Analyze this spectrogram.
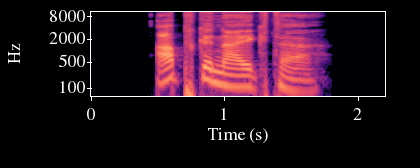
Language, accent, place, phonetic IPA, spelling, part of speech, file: German, Germany, Berlin, [ˈapɡəˌnaɪ̯ktɐ], abgeneigter, adjective, De-abgeneigter.ogg
- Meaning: 1. comparative degree of abgeneigt 2. inflection of abgeneigt: strong/mixed nominative masculine singular 3. inflection of abgeneigt: strong genitive/dative feminine singular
